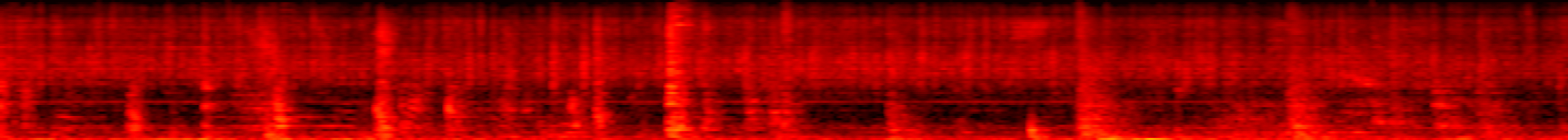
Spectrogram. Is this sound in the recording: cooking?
yes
